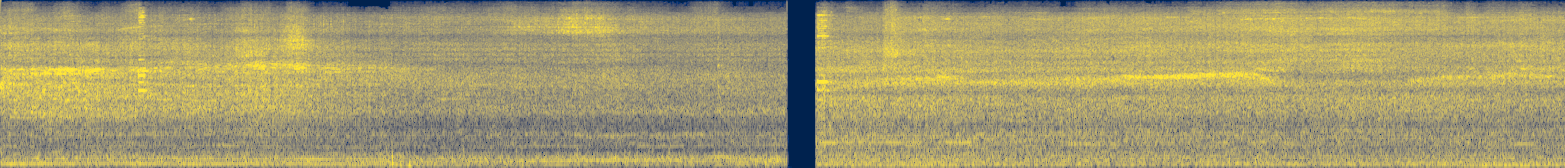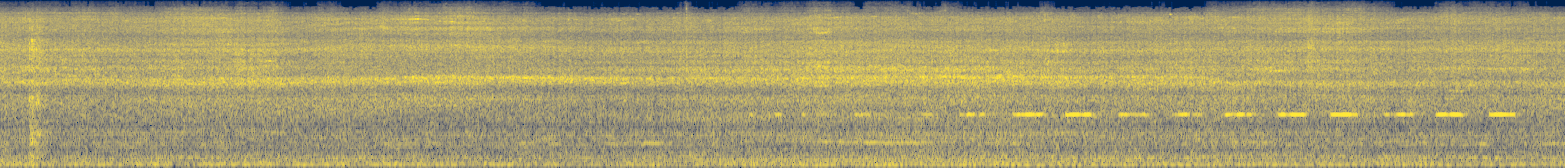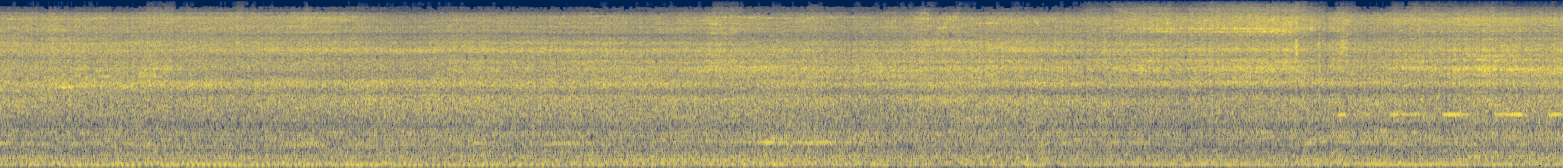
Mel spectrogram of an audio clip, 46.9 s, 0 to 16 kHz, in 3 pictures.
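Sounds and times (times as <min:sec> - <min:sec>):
heavy diesel machinery running: 0:00.0 - 0:46.9
reversing alarm beeping: 0:23.0 - 0:30.9, 0:45.2 - 0:46.9.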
